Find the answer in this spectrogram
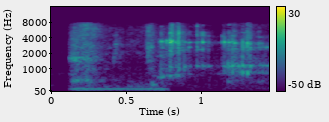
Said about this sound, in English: I can hear your ice cubes over there. Is that vodka, or what are you drinking tonight? Vodka and cranberry, yeah.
